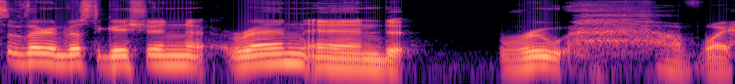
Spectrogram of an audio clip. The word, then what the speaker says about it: Rui: Rui, pronounced Rui like the flower.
